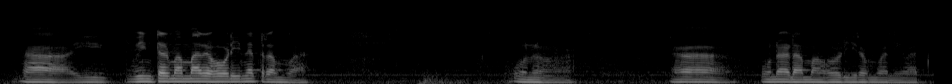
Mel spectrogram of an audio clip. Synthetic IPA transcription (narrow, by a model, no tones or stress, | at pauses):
ɦãiʋiɳʈəɾmãmaːɾeɦoːɽinet̪ɾɐmʋa | un | unaɽamãɦoːɽiɾɐmʋaniʋaːt̪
